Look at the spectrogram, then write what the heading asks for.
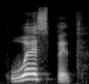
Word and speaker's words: huésped: Ahora, huésped. ¿Cuántas sílabas tiene huésped? Dos. Dos. Huésped. ¿Listo? Recae el acento en la penúltima sílaba que es west, y como termina en D y es grave, se tilda.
